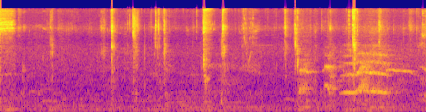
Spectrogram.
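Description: A rooster crows once, about three seconds in, over scattered light clicks and taps of spoons on dishes.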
